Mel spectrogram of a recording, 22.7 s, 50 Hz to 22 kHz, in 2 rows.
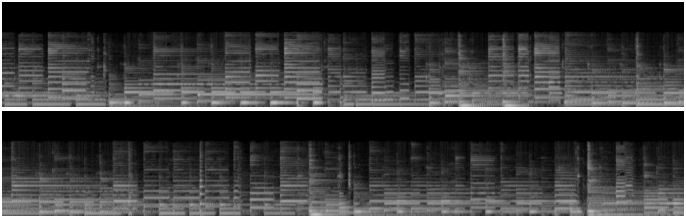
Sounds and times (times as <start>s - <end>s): Acoustic guitar: 0.0s - 22.7s
Strum: 0.0s - 22.7s.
